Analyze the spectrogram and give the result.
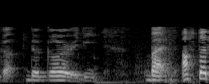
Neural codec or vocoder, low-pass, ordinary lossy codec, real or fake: none; 7.2 kHz; MP3, 24 kbps; real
